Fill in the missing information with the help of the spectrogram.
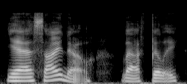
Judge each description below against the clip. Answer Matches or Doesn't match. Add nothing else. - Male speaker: Doesn't match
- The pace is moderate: Matches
